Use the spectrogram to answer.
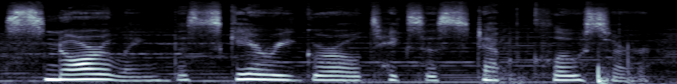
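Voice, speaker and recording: A woman's voice: mid-range voice, steady tone, takes it slowly, dark tone. A woman narrator reading a scripted dramatic story. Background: music bed.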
